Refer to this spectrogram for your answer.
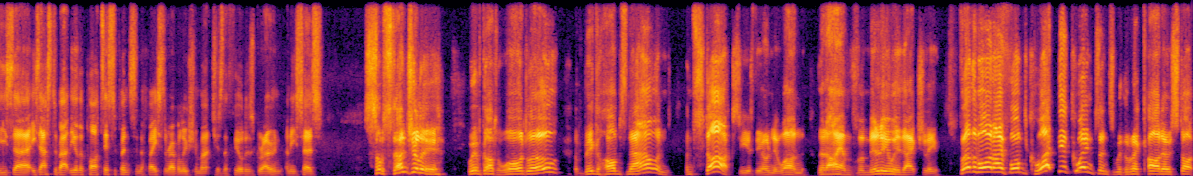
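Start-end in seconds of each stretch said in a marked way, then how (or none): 5.5-17.9 exaggerated, over-the-top put-on voice with swooping pitch. Retelling a wrestler's answer about the match field: over-the-top quoted impression. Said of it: "I'm sorry, I've got carried away there".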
